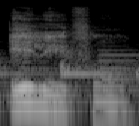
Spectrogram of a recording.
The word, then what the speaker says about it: éléphant: When the E is by itself and it has no accent marks on the top of it, it is pronounced simply like But when the E has the accent marks like what you see on the screen, which is called an accent aigu, it makes the sound of A, like in éléphant, éléphant.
